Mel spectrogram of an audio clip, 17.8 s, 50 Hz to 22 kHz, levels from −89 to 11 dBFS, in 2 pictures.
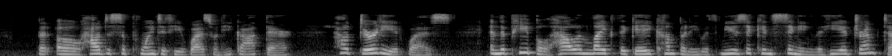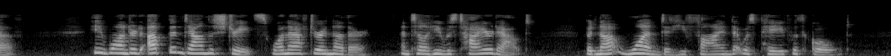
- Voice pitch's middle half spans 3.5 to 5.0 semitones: Yes, average, 4.0 semitones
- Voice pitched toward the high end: Yes, high, 235 Hz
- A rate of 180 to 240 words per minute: Yes, average, 190 wpm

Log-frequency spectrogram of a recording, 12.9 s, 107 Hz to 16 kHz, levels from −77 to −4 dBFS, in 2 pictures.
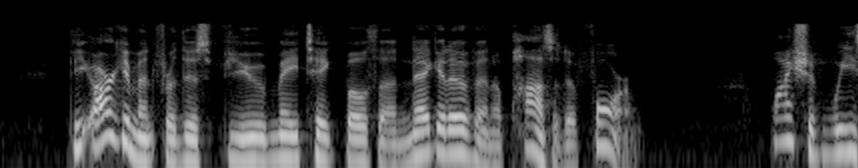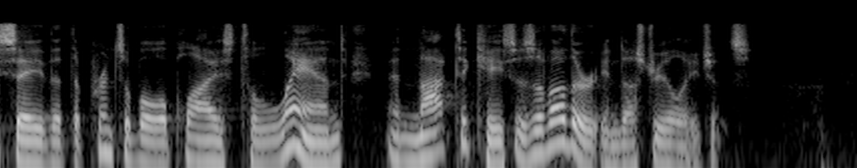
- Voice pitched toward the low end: Yes, low, 130 Hz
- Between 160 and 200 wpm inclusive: No, average, 150 wpm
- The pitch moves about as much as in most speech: No, wide, 5.7 semitones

